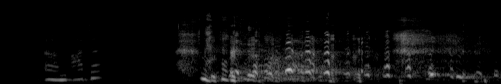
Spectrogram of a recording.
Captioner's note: laughter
